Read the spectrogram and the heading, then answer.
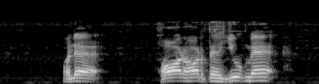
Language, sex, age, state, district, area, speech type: Santali, male, 60+, West Bengal, Birbhum, rural, spontaneous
